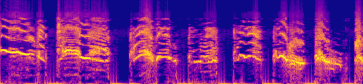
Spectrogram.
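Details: Staffordshire Bull Terrier on its first night, making sounds during a nightmare: loud, high drawn-out whines that slide downward in pitch, in a series of separate cries roughly every second, with short gaps between them.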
